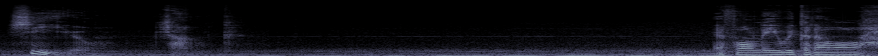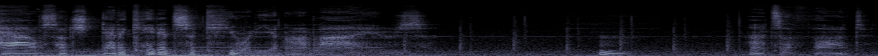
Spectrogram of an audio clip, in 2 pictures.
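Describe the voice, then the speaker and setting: A man role-playing a suave, brooding male vampire in a video game, speaking in a wry, measured murmur. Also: on the low side, expressive, background noise. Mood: polite, sardonic.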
